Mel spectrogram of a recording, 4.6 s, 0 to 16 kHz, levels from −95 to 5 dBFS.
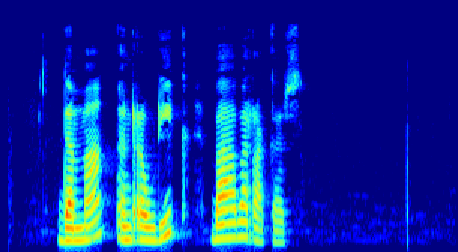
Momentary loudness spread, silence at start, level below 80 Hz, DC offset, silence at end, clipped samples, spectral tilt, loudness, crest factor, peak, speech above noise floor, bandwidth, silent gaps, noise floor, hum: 16 LU; 0.6 s; -82 dBFS; under 0.1%; 1.65 s; under 0.1%; -7 dB/octave; -26 LUFS; 22 dB; -6 dBFS; 55 dB; 11 kHz; none; -80 dBFS; none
